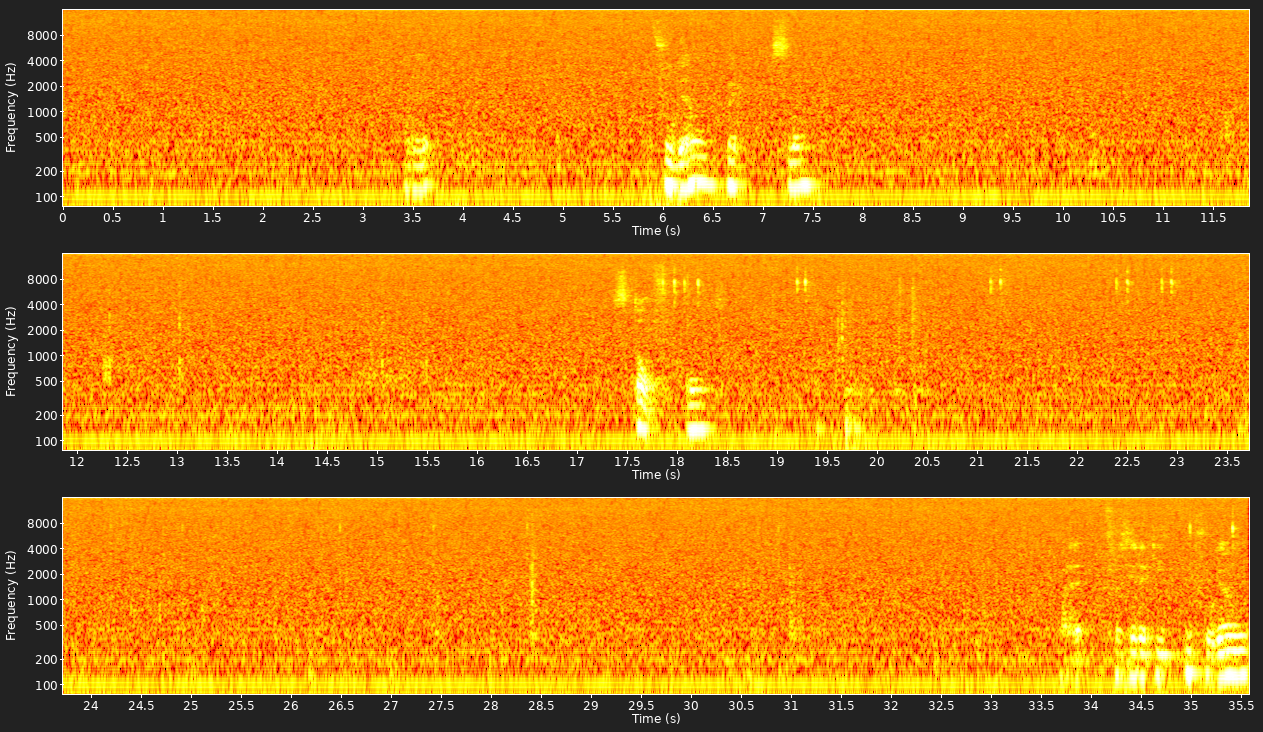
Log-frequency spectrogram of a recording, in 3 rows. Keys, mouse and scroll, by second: 23.8-24.5 middle drag, 24.5 scroll down 2, 24.9 middle click, 25.1-26.3 scroll up 6, 26.3-26.7 shift+middle drag, 26.7 scroll up 3, 27.1-27.6 shift+middle drag, 27.6-28.0 scroll up 2, 28.1-31.1 shift+middle drag, 31.1-32.0 scroll up 1.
